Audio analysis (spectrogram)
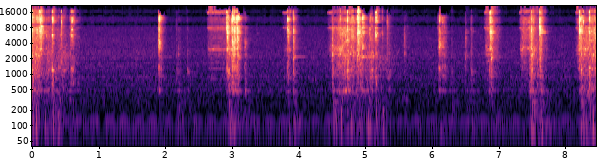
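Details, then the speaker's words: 2000–2005 Power Clean 2000 PSI pressure washer with 3.75HP Briggs & Stratton engine, primed with brake cleaner: repeated pull-starts, each catching with sharp pops then dying. Suspected fuel starvation once the primed charge burns off. "See, look now, now it really wants to fire off."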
